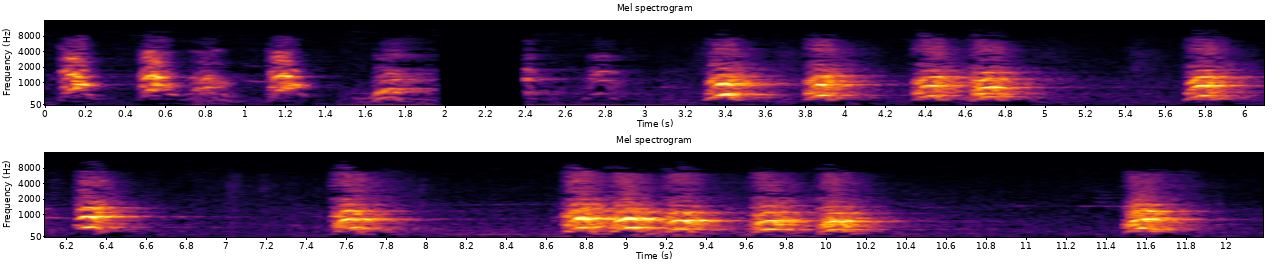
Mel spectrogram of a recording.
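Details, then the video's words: Dogs barking angrily, sharp harsh barks in pairs and short bursts across twelve seconds, with brief pauses between volleys and a short silent cut near the start. "Dogs barking sounds angry"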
